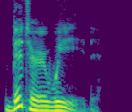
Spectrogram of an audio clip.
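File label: "bitterweed", British English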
